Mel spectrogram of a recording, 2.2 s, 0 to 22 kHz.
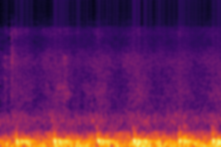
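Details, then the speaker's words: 2019 Hyundai Sonata G2.0 steering, after MDPS replacement: dull regular low ticks, two or three a second, as wheel turns, from dashboard floor area; earlier grease and steering column replacement for noise. "으 처음에는 그냥 틱 책 소리 만나던 이게"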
